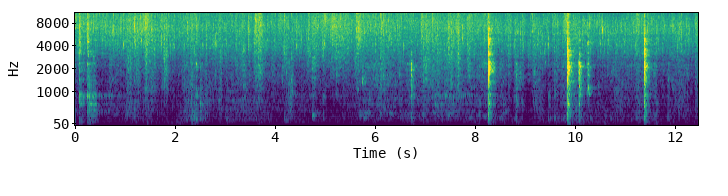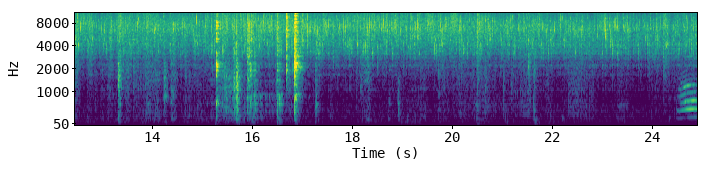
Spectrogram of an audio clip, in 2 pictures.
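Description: Bacon frying in an Instant Pot, a soft continuous sizzle punctuated by sharp clinks and scrapes of stirring against the pot, close and moderately loud, with no voices.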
